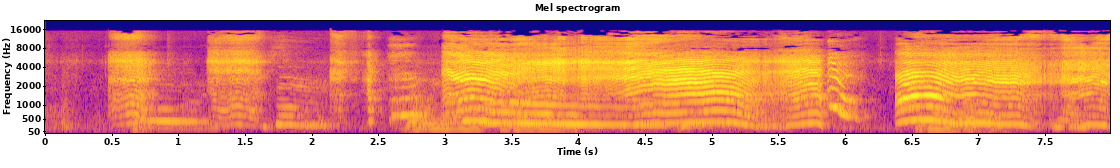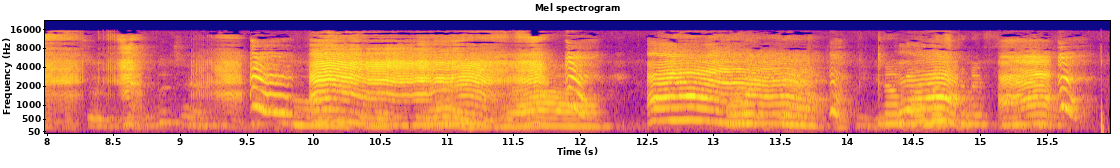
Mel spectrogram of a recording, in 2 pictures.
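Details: 9-day-old newborn at a first chiropractic adjustment: loud, high-pitched crying in repeated bursts with brief pauses for breath; vigorous infant cry.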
